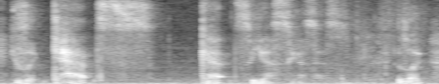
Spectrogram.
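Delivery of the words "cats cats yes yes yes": hushed, obsessive whisper fading softer; whispered craving. Retold or imitated. Aizawa hearing about the cat cafe, whispered craving.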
